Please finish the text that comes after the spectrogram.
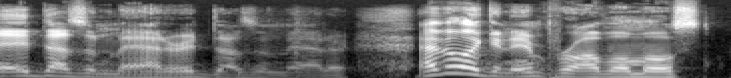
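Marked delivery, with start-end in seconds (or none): none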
